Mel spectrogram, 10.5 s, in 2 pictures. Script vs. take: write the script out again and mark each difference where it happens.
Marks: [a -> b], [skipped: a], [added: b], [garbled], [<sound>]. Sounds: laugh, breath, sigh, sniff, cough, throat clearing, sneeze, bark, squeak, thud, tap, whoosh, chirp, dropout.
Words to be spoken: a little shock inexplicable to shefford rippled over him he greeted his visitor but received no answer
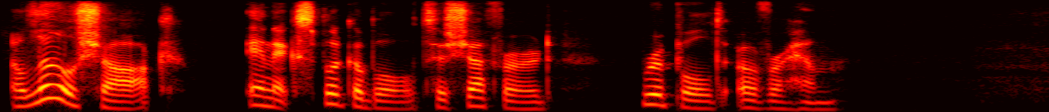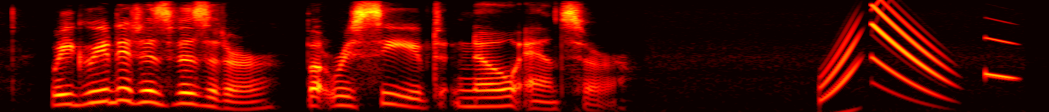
a little shock inexplicable to shefford rippled over him [he -> we] greeted his visitor but received no answer [chirp]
